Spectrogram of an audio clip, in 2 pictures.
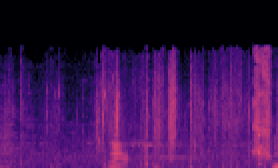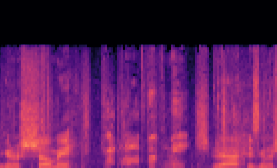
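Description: A woman cries out in distress.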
